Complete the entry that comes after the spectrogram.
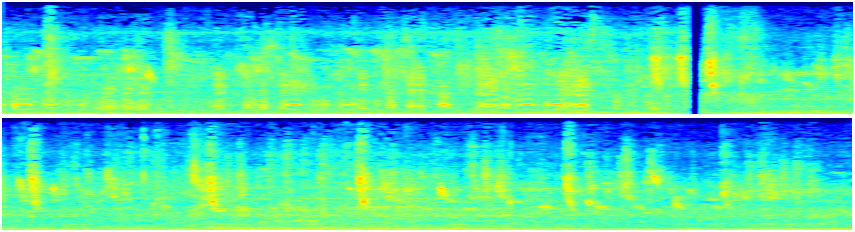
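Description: Birds calling outdoors: repeated short pitched calls through the first few seconds over a steady low rumble of background noise. The audio drops out for an instant about five seconds in.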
